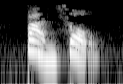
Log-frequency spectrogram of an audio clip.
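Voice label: "伴奏", Mandarin Chinese; chinese-flashcards; hsk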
